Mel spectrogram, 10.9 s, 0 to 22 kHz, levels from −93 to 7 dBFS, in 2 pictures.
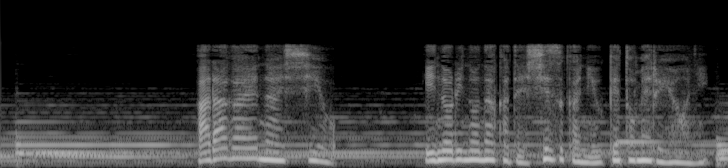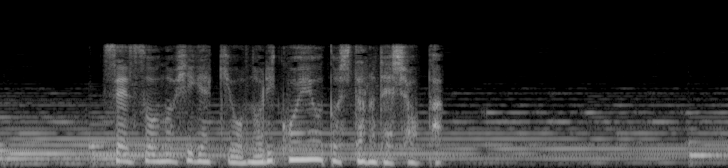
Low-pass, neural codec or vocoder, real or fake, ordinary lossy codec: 7.2 kHz; none; real; none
